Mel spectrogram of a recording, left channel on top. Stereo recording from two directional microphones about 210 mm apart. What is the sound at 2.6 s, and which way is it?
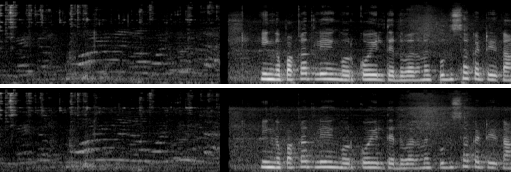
Speech, 25° left (ahead or behind).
